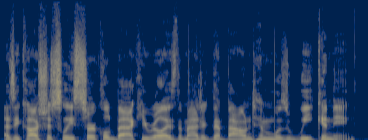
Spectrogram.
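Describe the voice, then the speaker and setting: A man's voice: lowish voice, fast, dry recording. A man reading a story aloud as a reaction creator, breaking into casual commentary to pick it apart. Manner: stops to dissect and paraphrase what he reads. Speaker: video creator reacting to game lore.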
